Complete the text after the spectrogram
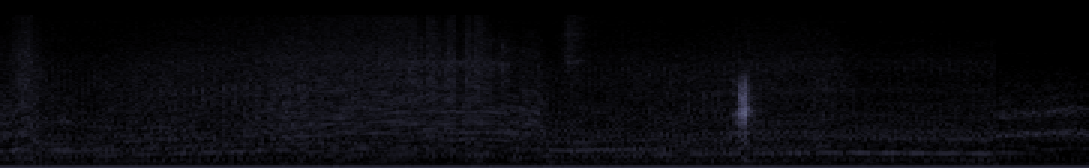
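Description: A small car engine hums and revs steadily as it drives.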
